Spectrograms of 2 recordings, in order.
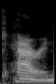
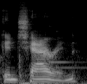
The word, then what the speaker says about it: Charon: distant planet okay today I learned that it's pronounced Karen not Charon that I would always call it [ __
